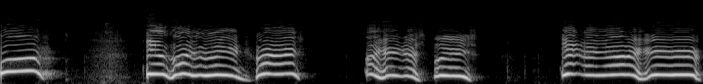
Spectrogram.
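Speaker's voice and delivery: slow, struggling, barely intelligible, hard-to-follow speech. In a puppet show, the reanimated creature answers its makers; hard to understand. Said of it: "Um, in the process of reanimating you, when um, we, we, we may have affected your brain just a little bit. / You can't hardly talk. ... Well, you might be a little hard to understand, / Uh, if you thi".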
